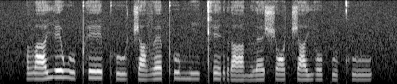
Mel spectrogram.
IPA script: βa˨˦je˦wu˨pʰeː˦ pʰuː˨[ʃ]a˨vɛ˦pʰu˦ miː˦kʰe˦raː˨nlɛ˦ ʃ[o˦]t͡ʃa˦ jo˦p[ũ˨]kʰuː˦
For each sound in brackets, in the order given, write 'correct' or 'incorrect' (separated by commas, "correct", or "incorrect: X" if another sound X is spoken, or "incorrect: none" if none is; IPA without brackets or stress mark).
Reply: incorrect: t͡ʃ, incorrect: ɔ˦, incorrect: u˨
